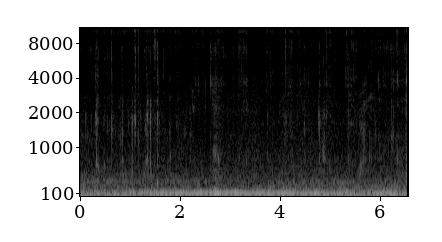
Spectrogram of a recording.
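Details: Denali, a four-month-old American Blue Bay Shepherd puppy, gnaws on a raw turkey neck. Wet crunches and scattered bite clicks sound close up against a constant low background drone in a small room.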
